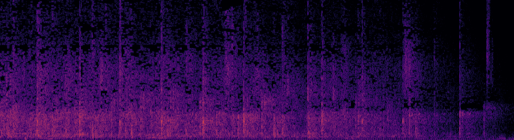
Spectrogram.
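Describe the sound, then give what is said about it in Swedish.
Steady applause from a small group at Johanneskyrkan, greeting the presentation of the church's new logo, fills the whole stretch: dense overlapping hand claps at an even level that taper slightly toward the end. “En applåd.”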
